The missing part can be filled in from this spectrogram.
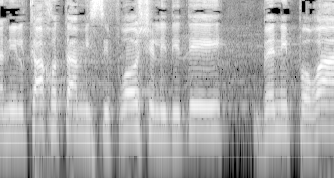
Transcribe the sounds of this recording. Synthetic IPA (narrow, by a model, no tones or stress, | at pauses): anilkaχo̞tamisifʁoʃelid̪id̪i | benipoʁa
